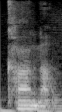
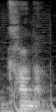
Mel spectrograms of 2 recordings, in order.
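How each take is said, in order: Both takes have the same delivery.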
